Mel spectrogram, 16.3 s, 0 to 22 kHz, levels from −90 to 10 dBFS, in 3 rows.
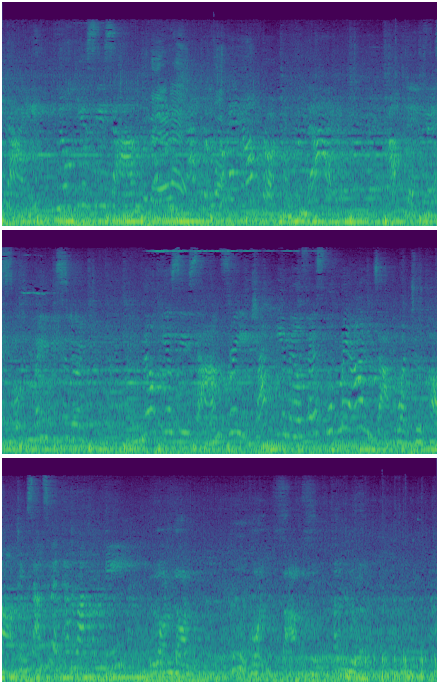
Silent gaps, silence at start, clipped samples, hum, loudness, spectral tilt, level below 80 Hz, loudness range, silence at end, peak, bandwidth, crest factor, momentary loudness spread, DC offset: none; 0 s; under 0.1%; none; -18 LUFS; -7 dB/octave; -24 dBFS; 3 LU; 0 s; -2 dBFS; 16 kHz; 14 dB; 5 LU; under 0.1%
